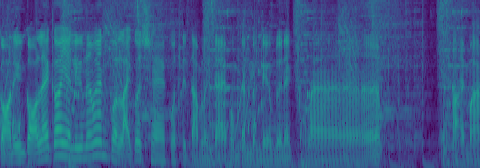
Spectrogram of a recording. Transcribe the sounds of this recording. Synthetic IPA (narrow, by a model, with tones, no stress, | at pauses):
kɔː˨˩nʔɯː˨˩nkɔː˨˩nlɛː˥˩kːɔː˥˩ja˨˩lɯː˧mna˦˥ŋa˥˩nku˨˩ət̚laː˩˦jku˨˩t̪̚t͡ɕʰɛː˧kʰu˨˩t̪ːi˨˩t̪ːaː˧pa˧la˧ŋt͡ɕaː˧jhpʰo˩˦ka˧npe˧ndɤː˧mdu˥˩əjna˦˥kʰlaː˦ | ka̰˧˩sa̰ː˨˩˦jma̰˦˥˩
